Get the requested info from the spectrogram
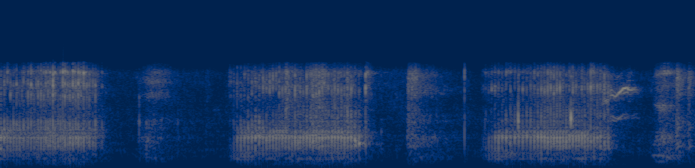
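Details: Loud, harsh, rattling snoring from a sleeping man, one snore about every three seconds on each breath in, with quieter breaths out between them.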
